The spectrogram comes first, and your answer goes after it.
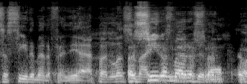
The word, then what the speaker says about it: acetaminophen: should menophen acetaminophen acetaphetamine right isn't how you say it acetaphetamine it's acetaminophen yeah yeah so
